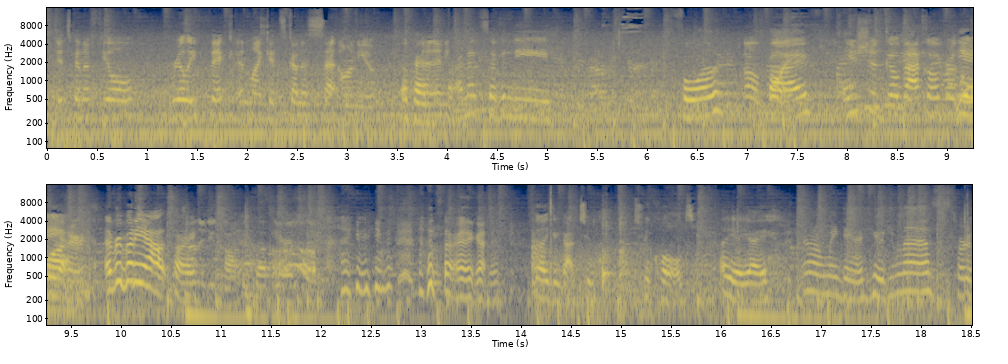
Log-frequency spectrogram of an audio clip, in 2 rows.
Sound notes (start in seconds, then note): 11.8 laughing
